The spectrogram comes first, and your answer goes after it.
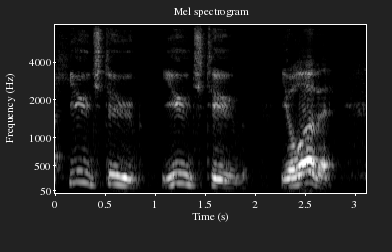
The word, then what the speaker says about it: HugeTube: And if you like YouTube, you'll love HugeTube, and it's pronounced huge tube. Just so you know, huge tube.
